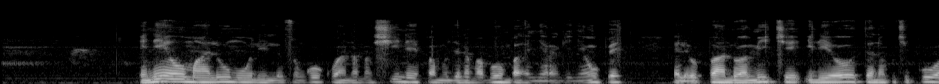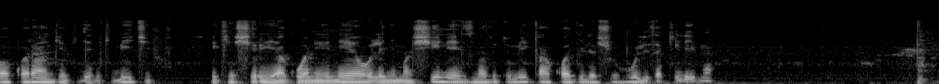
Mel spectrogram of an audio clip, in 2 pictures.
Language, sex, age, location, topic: Swahili, male, 25-35, Dar es Salaam, agriculture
